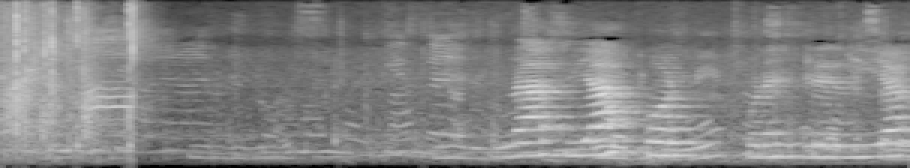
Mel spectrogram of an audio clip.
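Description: A young child speaks into a microphone, amplified through loudspeakers in a hall.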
